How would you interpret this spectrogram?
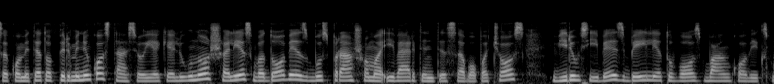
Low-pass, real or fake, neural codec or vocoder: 7.2 kHz; real; none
